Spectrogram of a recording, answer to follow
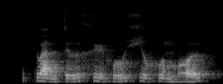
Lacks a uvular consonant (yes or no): no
